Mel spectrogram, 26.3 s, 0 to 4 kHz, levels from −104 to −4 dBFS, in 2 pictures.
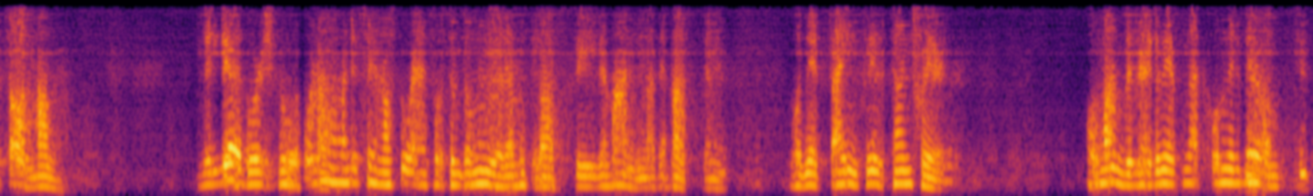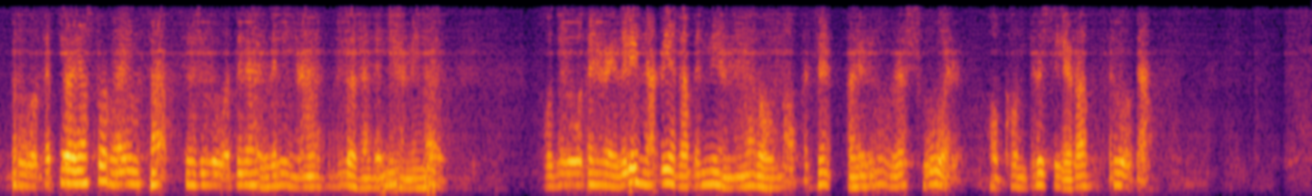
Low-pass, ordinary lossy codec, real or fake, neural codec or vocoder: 3.6 kHz; none; fake; codec, 44.1 kHz, 0.9 kbps, DAC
